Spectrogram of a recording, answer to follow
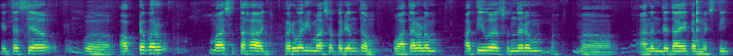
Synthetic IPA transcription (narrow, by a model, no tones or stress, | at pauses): et̪ɐsjɐ | aːk̚ʈoːbɐɾ | maːsɐt̪ɐɦɐpʰɐɾʋɐɾimaːsɐpɐɾjɐnt̪ɐm | ʋaːt̪aːɾɐɳɐm | ɐt̪iʋɐsund̪ɐɾɐm | aːnɐnd̪ɐd̪aːjɐkɐmʋɐst̪i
